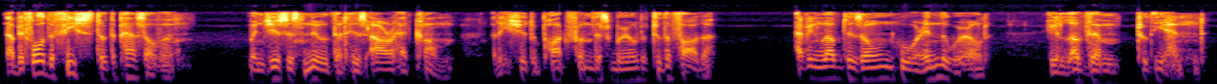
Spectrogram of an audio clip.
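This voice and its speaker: Low-voiced man solemnly narrating scripture. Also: lively intonation, slightly rough, no room sound. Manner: solemn, measured storytelling. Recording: slightly dull, band-limited audio with faint music. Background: faint music.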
